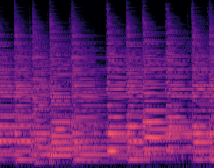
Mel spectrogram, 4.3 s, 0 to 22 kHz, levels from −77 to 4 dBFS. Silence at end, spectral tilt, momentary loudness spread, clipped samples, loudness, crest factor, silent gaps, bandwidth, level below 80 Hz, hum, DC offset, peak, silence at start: 0 s; -2 dB/octave; 3 LU; under 0.1%; -25 LUFS; 14 dB; none; over 20 kHz; -68 dBFS; none; under 0.1%; -12 dBFS; 0 s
